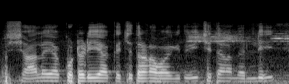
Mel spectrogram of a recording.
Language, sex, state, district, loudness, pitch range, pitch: Kannada, male, Karnataka, Bangalore, -16 LUFS, 145-155 Hz, 150 Hz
